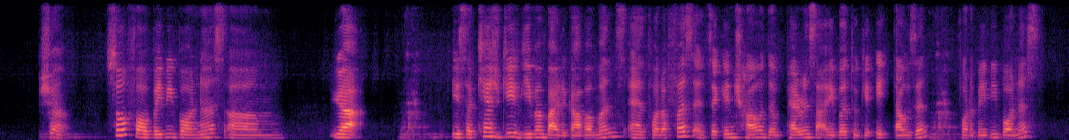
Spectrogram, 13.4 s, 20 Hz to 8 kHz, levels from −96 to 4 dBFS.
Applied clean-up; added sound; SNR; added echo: neural separator model SepFormer DNS4.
